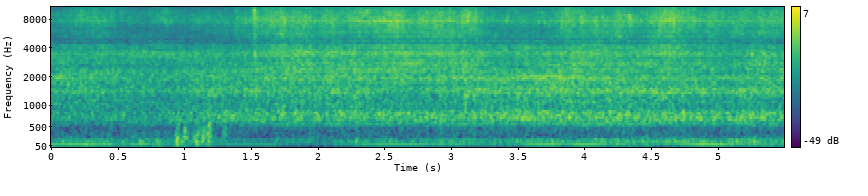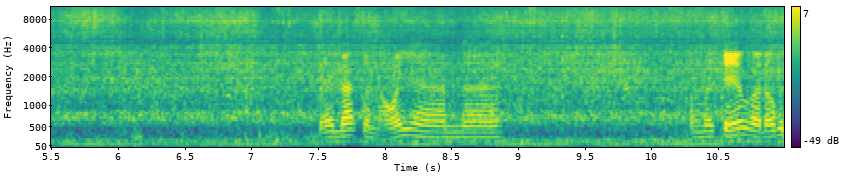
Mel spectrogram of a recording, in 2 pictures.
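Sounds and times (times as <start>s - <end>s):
combine harvester running: 0.0s - 11.0s.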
